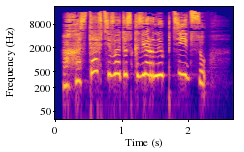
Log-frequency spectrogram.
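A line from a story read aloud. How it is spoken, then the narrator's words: Squeaky shout near tears. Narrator (Russian): вдруг пискливо крикнул он и весь сморщился, готовый расплакаться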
